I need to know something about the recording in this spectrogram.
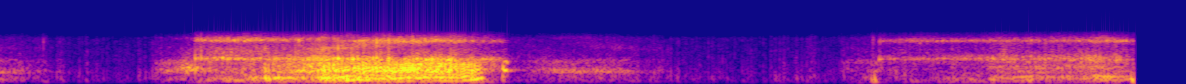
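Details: Loud snoring from a child asleep on a couch: two rough snoring breaths with a quieter exhale between them, recorded in a small room.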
